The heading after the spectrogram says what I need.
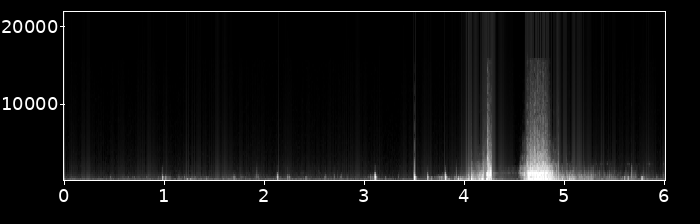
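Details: Stethoscope moved around the belly: irregular low gurgles and rumbles with brief louder bursts; ordinary bowel sounds.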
